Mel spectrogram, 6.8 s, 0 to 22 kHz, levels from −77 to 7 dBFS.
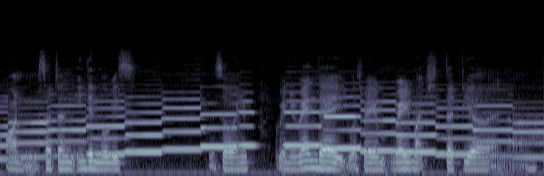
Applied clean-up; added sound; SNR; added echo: none; Wind instrument, woodwind instrument; -1 dB; none.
